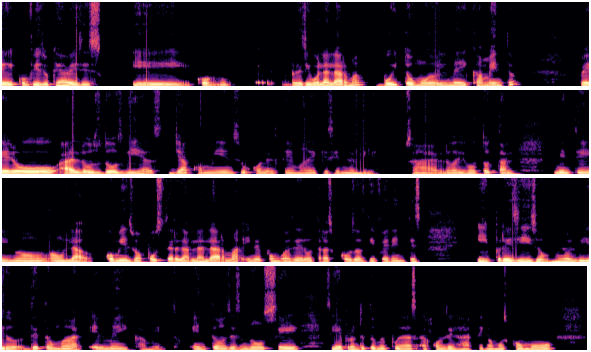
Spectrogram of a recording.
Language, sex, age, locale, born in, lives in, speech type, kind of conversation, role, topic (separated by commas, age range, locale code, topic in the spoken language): Spanish, female, 40-44, es-CO, Colombia, Spain, conversation, advice, user, ¿Cómo puedo acordarme de tomar mi medicación o mis suplementos todos los días?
